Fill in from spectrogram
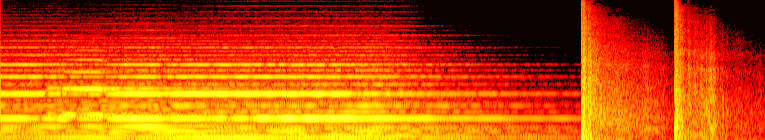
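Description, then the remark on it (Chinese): A sustained, humming tonal drone fades out, then two loud, sharp blasts crack about a second apart, each trailing off in a brief rumbling decay: huge explosions amid scattered gunfire at midnight. “午夜时，零星的枪声中，突然传出巨大的爆炸声，连续数声震彻云霄。”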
